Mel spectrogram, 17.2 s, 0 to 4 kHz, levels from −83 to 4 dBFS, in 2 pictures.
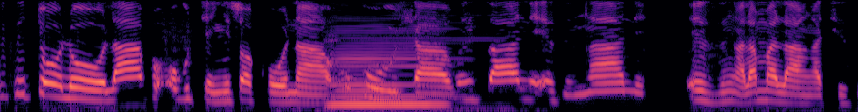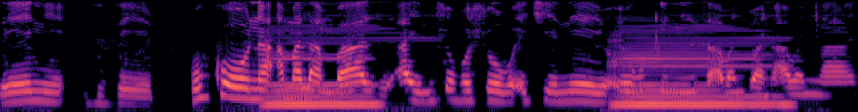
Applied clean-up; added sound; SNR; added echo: classical method Wiener filter.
